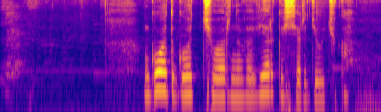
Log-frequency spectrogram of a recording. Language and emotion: Russian, sad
